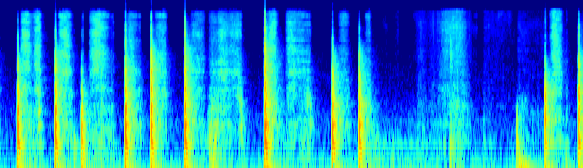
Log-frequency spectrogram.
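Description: A thick chalk stick held in the fingers scratches and taps across a small, solid, flat black chalkboard panel while writing text. About twelve short, distinct strokes are heard, each with a sharp onset and quick fade, in a dull, low-weighted scrape with little brightness, separated by brief quiet gaps.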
